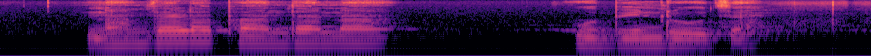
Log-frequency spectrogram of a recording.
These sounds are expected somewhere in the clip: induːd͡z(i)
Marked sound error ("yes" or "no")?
yes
